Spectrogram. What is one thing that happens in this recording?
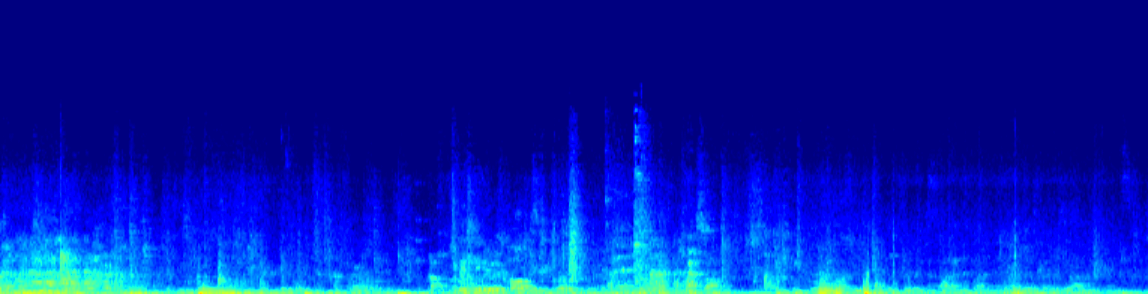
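A drummer plays a lively jazz beat on a drum kit.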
